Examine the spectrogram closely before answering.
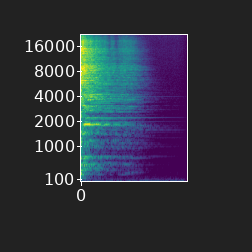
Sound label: ZILDJIAN HT; 3D Sound; 3D Drums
